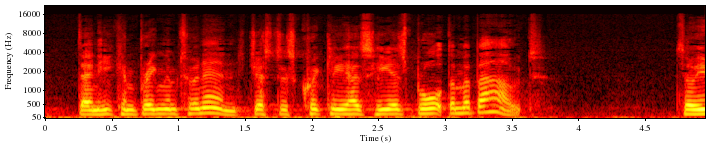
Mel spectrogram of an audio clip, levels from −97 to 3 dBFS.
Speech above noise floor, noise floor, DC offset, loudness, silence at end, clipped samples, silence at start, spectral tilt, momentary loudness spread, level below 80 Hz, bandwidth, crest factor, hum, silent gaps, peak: 29 dB; -54 dBFS; under 0.1%; -26 LUFS; 0 s; under 0.1%; 0 s; -7 dB/octave; 7 LU; -48 dBFS; 14 kHz; 16 dB; none; none; -8 dBFS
